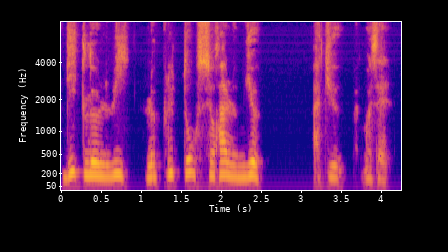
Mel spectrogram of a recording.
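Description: A reader voicing a calm, secretive male stranger who speaks in a hush, in a dull lo-fi audiobook recording. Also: mid-range voice, normal speed, slightly rough, no room sound, natural voice. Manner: hushed, whispering.

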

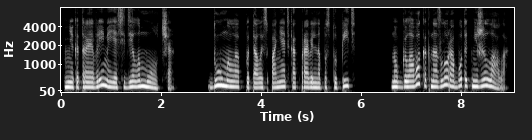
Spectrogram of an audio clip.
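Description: A woman reading a first-person audiobook in a steady, measured storytelling voice. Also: mid-range voice, no echo, clean studio sound. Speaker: audiobook narrator.

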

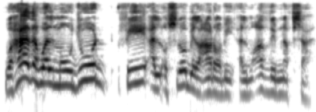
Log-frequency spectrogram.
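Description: A man's voice: on the high side, fast, a bit bright. A man teaching a grammar lesson to a class, drilling word lists and quizzing students with questions. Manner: often breaks off and restarts words.

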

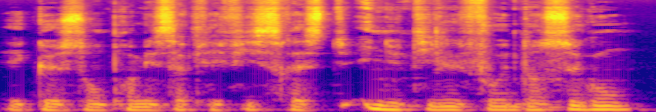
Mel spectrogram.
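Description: A man's voice: lowish voice, flat delivery, moderate pace, warm tone, husky. A man reading the part of a young viscount who pleads with his father and then schemes aloud. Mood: scheming.

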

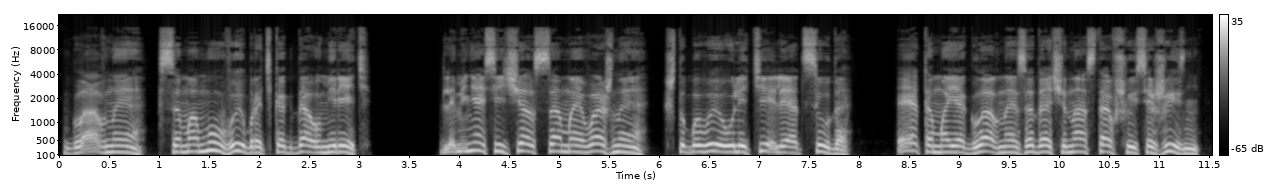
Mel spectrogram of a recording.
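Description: A man's voice: high-pitched, measured pace, gravelly, dry recording, studio quality. A man voicing an old male professor in an audiobook, tender and resolute, ready to sacrifice himself. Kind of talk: audiobook reading.

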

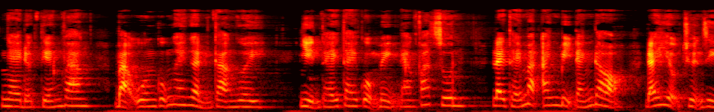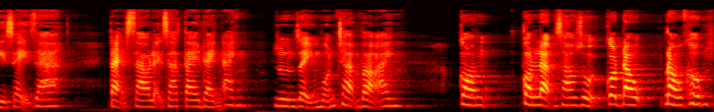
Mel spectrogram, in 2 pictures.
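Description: A woman reading a story aloud with steady, even narration. Her voice sits a little high. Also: brisk.

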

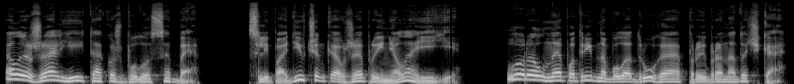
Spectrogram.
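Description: A man narrating an audiobook in an expressive storytelling way. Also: medium pitch, moderate pace.

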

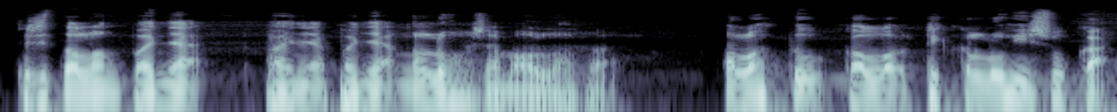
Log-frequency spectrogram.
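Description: A middle-aged man preaching a sermon, animated and emphatic, often addressing his listeners directly. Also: medium pitch, fast, no echo, muffled recording. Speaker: Islamic preacher.

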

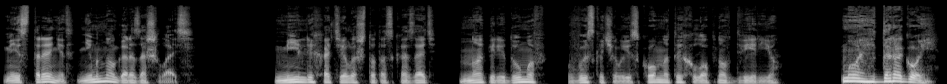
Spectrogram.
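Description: A man narrating an audiobook in a plain, steady reading voice. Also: low-pitched, moderate pace, no room sound, studio quality.

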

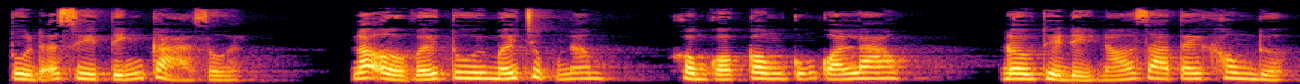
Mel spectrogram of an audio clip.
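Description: A man's voice: very high-pitched, a little fast, husky. A woman reading the part of a bitter, blunt man. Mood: resolute. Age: 50s. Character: aging man, bitter, resolute about divorce.

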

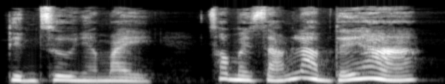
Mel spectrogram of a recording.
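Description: A woman's voice: medium pitch, lively intonation, brisk, darkish tone, no room sound, clean studio sound, lightly acted. A woman voicing a furious, abusive middle-aged mother-in-law who screams insults. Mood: enraged.

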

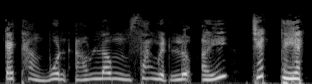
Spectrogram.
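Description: A woman's voice: sits high, normal speed, husky, no echo, voice pushed up. A woman voicing a stern, anguished middle-aged mother who pleads and scolds. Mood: fierce. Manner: pleading, then fierce.

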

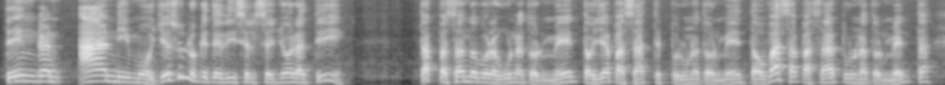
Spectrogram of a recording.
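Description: A man teaching a verse-by-verse Bible lesson, slow and emphatic, repeating key phrases. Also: on the high side, expressive, a little mellow.

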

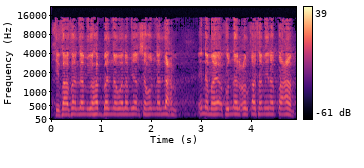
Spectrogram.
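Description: A man reading classical text aloud in a steady, chanting recitation for a class. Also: high-pitched. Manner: even, chanting recitation of chains of narrators. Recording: long hall reverb.

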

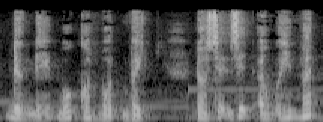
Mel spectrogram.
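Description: A man's voice: medium pitch, lively intonation, moderate pace, a little mellow, soft background music, lightly acted. A man voicing a terrified middle-aged village mother who pleads frantically through sobs. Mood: terrified sobbing.

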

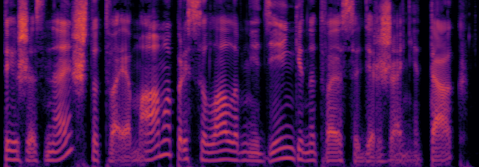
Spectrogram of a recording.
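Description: A shrewd old grandmother in a storybook, low and gravelly, drawing her words out in a slow, knowing way, as a woman narrator puts her on. The sound is close and dry. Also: dry recording. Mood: sly. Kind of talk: audiobook character voicing.

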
